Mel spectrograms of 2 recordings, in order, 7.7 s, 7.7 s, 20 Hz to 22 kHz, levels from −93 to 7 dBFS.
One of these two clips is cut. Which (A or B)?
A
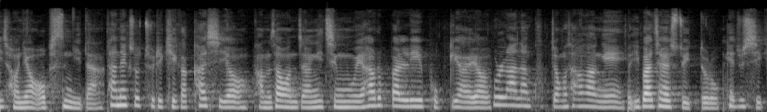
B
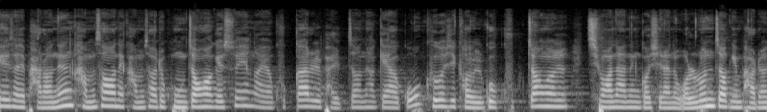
A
